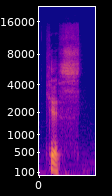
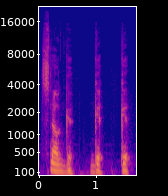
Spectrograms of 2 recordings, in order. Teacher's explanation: kiss, the end sound is unvoiced. Kiss. This is a voiced sound. Snog, g, g. There's a vibration in the throat.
